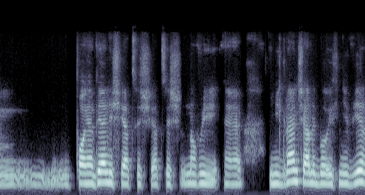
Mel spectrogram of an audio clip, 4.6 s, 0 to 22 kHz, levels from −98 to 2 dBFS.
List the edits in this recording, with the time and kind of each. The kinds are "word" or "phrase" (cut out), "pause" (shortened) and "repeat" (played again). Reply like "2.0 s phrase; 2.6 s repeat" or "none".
2.3 s word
